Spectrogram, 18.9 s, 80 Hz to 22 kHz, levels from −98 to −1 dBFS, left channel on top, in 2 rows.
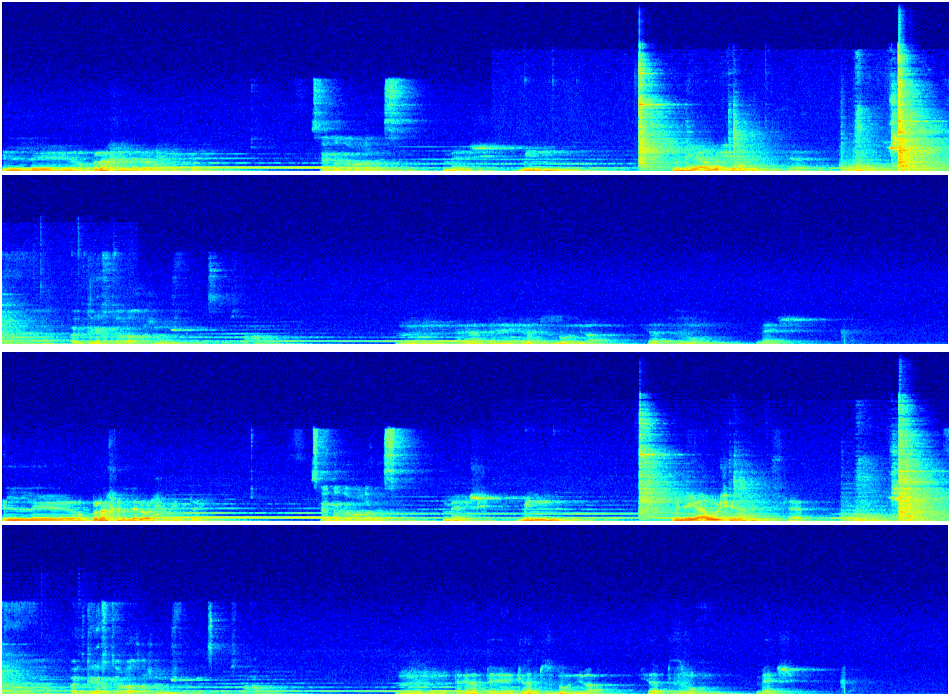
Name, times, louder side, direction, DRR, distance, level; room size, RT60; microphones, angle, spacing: voice 1, 0.0-2.1 4.4-4.9 5.1-5.7 6.7-8.0 13.4-15.5 15.9-16.4 17.0-17.4 17.9-18.0, right 4 dB, 70° right, 5 dB, 0.6 m, -31 dB
sound 1, 1.5-7.6 8.1-15.0, right 2 dB, 90° right, 1.3 m, -47 dB
voice 2, 3.1-4.2 9.4-12.2 16.4-16.7, right 1 dB, 25° right, -1 dB, 1.2 m, -41 dB
sound 2, 5.3-10.6, left 4 dB, 85° left, 1.3 m, -34 dB
14.0 x 7.0 x 3.8 m, 1.4 s
head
